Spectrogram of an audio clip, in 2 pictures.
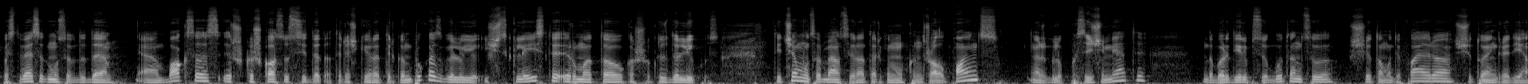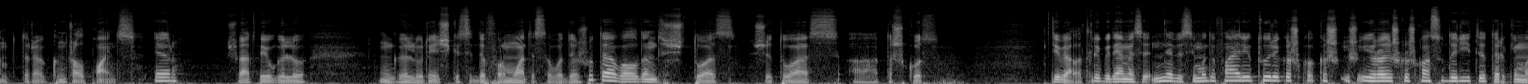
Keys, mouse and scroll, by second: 4.9 click, 9.4 click, 16.9 click, 19.0 click, 20.1 click, 21.2 click, 22.7 click, 23.6 click, 26.1 click, 28.8 click, 30.0 click.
